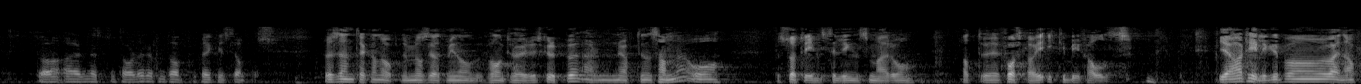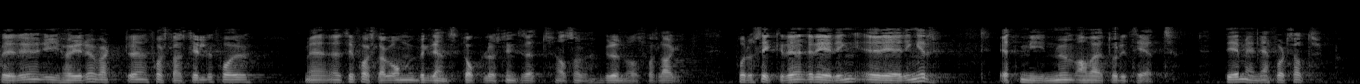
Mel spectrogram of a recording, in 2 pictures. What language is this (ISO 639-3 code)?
nor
